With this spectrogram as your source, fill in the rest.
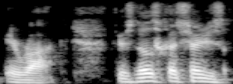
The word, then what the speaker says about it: Iraq: a friend named Ron, and Iraq, like ear. Someone threw a rock at your ear. Iran, Iraq, there's no such as Iran or Iraq.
